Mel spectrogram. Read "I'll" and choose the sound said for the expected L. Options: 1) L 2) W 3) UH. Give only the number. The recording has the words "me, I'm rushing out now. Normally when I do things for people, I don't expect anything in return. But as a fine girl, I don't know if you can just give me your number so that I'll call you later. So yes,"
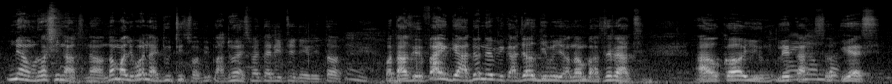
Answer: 2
